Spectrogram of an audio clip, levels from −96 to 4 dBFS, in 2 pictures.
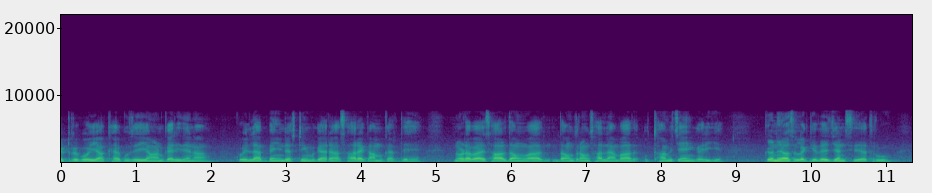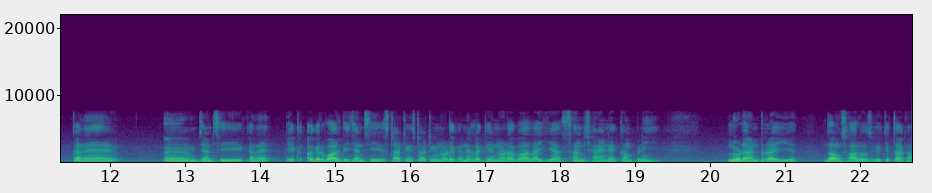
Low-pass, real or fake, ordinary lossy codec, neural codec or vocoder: none; real; none; none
